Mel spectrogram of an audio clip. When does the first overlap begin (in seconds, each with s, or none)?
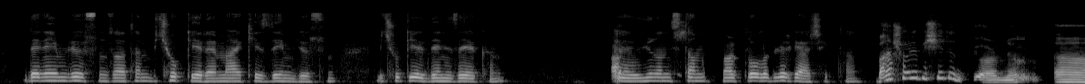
none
